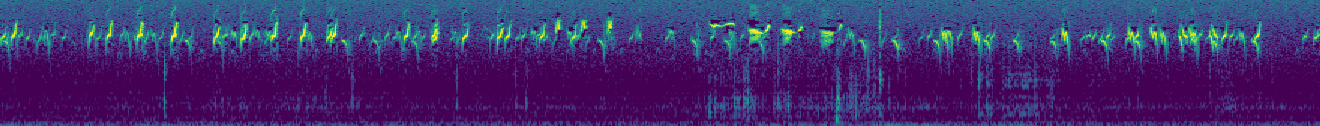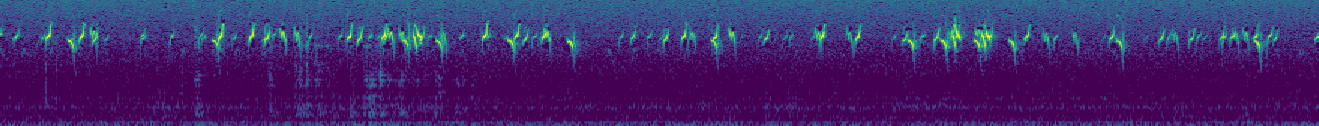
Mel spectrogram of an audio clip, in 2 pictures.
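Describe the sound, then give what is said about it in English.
A flock of birds passes overhead, many high, rapid chirping calls overlapping continuously throughout, with faint soft rustling and background noise beneath. “Flock of birds flying over.”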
